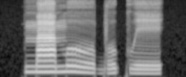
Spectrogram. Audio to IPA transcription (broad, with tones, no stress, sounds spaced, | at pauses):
m a˦ m oː˦˨ b o˨˦ kʷ e˧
